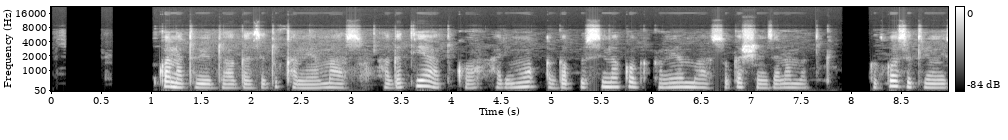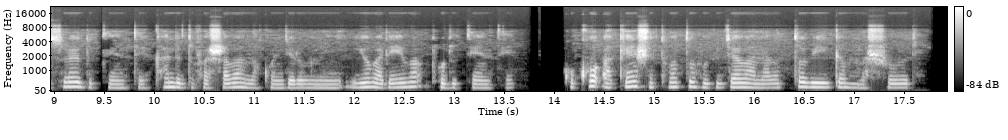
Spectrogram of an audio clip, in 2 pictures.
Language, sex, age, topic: Kinyarwanda, female, 18-24, education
